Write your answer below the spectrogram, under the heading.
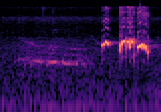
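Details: Sooty-headed bulbul, sound used to attract its own kind: a faint, thin level whistle first, then a loud, quick three-part bubbly whistled phrase, slightly falling at the end.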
